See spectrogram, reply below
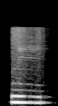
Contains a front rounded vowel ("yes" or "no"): no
